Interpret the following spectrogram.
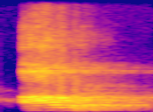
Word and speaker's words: hour: we have used so because students h is very silent letter when we have to stress an hour which is a bubble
